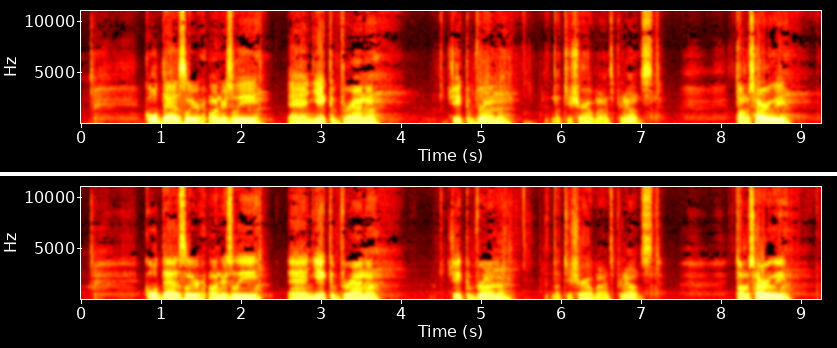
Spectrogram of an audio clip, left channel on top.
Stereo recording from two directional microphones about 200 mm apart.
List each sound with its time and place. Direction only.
0.7 s speech: 35° right (ahead or behind)
8.3 s speech: 40° right (ahead or behind)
